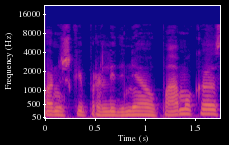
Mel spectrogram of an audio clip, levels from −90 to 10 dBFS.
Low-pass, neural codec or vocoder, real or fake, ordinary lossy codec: 14.4 kHz; none; real; MP3, 48 kbps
